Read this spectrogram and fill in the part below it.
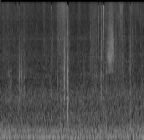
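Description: Steady interior road rumble from a Chevy Volt on a test drive, a smooth low drone with faint rattles and brief clicks, no distinct engine note and no talking.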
